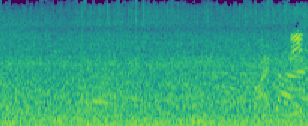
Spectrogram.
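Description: Steady, noisy din of a busy indoor amusement park, with faint voices in it. Near the end a pitched sound rises steeply.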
